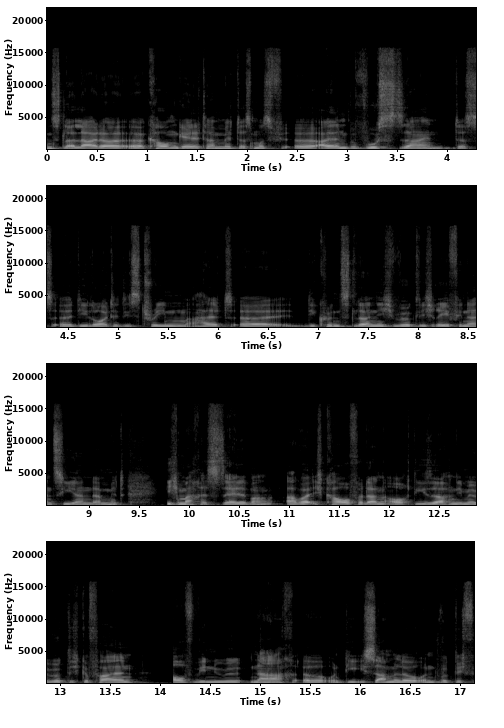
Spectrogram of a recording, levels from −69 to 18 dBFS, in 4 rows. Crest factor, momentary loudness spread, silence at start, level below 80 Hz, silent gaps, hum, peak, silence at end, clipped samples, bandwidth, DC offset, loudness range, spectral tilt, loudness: 16 dB; 7 LU; 0 s; -64 dBFS; none; none; -10 dBFS; 0 s; under 0.1%; 16 kHz; under 0.1%; 3 LU; -5.5 dB/octave; -26 LUFS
